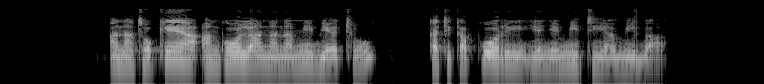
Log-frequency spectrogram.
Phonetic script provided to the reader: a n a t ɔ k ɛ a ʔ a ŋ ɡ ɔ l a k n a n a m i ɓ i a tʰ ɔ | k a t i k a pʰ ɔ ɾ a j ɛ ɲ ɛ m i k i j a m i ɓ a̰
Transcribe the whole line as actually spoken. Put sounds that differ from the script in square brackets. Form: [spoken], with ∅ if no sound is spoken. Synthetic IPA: a n a t ɔ k ɛ a ʔ a ŋ ɡ ɔ l a [∅] n a n a m i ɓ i a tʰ [u] | k a t i k a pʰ ɔ ɾ [i] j ɛ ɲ ɛ m i [t] i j a m i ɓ a̰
